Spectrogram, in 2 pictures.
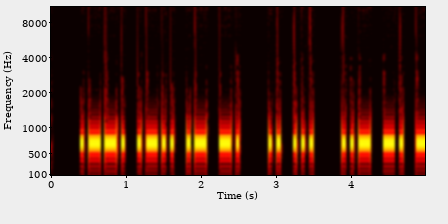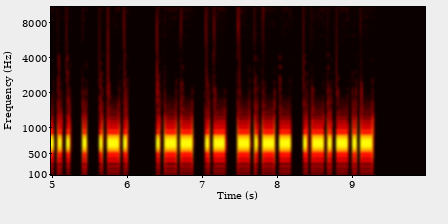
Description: Morse code, heard as a keyed tone, about 21 wpm, 700 Hz. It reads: PLAN IS UNDER WAY.
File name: Sentences with 9-Word Phrases - 22wpm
